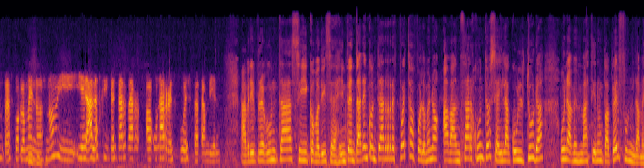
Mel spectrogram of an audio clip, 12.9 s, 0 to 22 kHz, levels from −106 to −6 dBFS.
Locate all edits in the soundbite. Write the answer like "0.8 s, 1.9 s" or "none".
none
